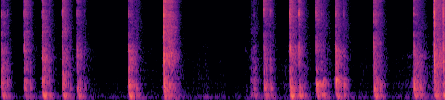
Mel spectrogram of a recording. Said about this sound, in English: And if I go into Pinterest right now, wait for the aesthetic noise, the ASMR of me typing.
